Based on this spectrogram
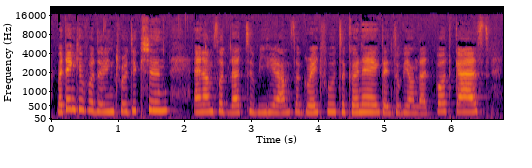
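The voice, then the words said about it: French accent. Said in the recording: “I'm from France, so this is for my accent.”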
